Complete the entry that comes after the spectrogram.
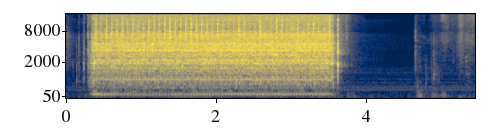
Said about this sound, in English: You can see the jigsaw blade runs quite straight, whereas if I increase the pendulum, you'll see it sort of kicks out and looks a bit more aggressive.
